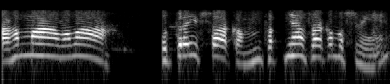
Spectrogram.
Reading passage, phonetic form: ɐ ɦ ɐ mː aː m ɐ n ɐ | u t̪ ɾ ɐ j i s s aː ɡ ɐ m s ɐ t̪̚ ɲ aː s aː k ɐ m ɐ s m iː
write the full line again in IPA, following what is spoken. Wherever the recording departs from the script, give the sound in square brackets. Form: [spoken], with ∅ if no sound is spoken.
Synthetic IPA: ɐ ɦ ɐ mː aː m ɐ [m] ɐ | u t̪ ɾ ɐ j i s s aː [k] ɐ m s ɐ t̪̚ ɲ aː s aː k ɐ m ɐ s m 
